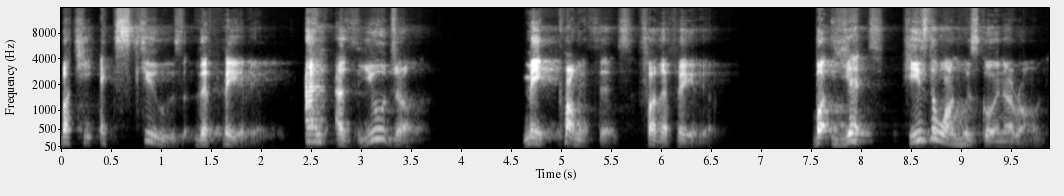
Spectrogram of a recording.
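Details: Adult male speaker; normal speech.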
